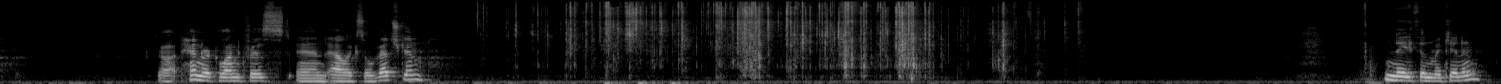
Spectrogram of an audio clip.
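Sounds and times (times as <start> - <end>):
foil wrapper tearing and crinkling: 4.7 - 11.0.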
